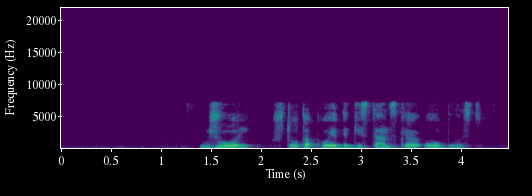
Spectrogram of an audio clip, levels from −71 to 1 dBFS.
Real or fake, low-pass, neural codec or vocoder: fake; 7.2 kHz; codec, 16 kHz, 1.1 kbps, Voila-Tokenizer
